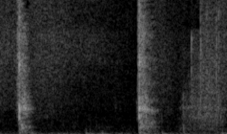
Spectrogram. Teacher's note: Haces el sonido con aire en la garganta, pero sin cuerdas vocales.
